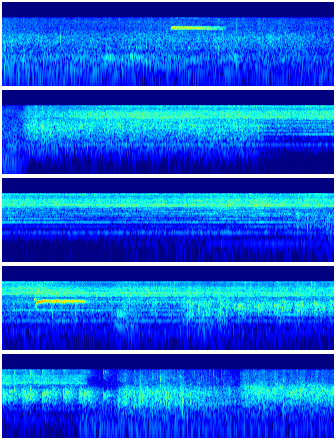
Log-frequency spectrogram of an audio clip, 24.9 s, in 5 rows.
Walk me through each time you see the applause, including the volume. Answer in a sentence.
The applause can be heard from 0.0 to 9.0 s, getting louder; and from 14.1 to 24.8 s, getting louder.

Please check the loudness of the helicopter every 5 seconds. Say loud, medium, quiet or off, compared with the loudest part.
loud, loud, loud, loud, medium.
